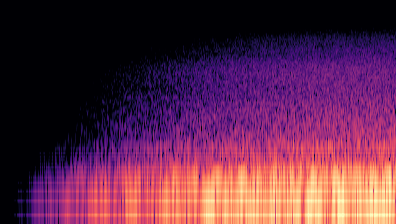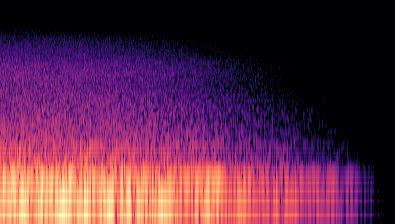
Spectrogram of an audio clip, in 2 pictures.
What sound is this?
Bass Rumbler
Low bassy pad with an ominous feel.
dark, dirge, edison, pad, single-hit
